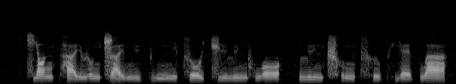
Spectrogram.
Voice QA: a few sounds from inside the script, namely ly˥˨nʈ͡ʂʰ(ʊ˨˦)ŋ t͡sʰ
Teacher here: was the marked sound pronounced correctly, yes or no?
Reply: yes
